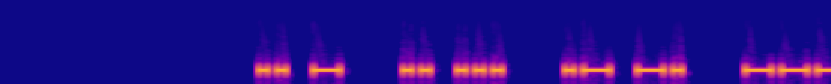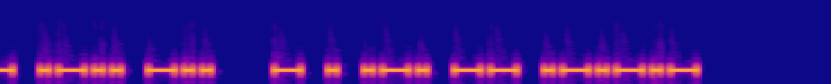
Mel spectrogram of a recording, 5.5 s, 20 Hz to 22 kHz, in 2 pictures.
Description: Morse code, heard as a keyed tone, about 40 wpm, 690 Hz. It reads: IT IS AN OLD TERM.
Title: Sentences from Top 1000 Words - Review Part 4 - 40wpm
